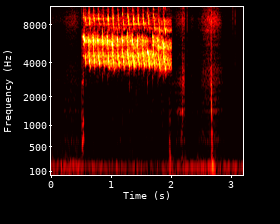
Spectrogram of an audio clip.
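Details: Grey-headed canary-flycatcher in a clear training recording for other songbirds: a high, fast pulsing trill of about one and a half seconds, followed by a few clicks and knocks over a low hum.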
